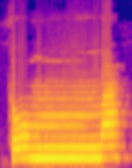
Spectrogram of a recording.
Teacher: فا کو نرمی سے پڑھیں گے اور میم کے ساتھ ملائیں گے کیونکہ میم کے اوپر تشدید ہے تو یہاں پر غنہ ہو رہا ہے، تو پڑھیں گے ثم۔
